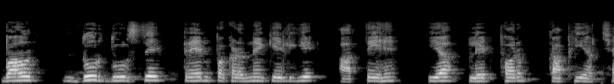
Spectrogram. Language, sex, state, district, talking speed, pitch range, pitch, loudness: Hindi, male, Bihar, Saran, 145 wpm, 155-175 Hz, 170 Hz, -19 LUFS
